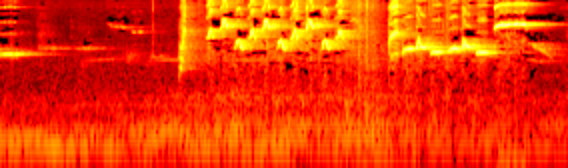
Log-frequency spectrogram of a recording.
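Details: White-browed shortwing song used as a lure, opening with a quiet thin whistle, then quick repeated chattering notes and bright warbled whistles rising to a long high tone.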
